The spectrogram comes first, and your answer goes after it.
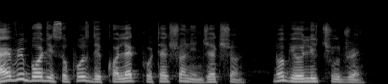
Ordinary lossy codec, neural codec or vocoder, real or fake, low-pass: none; none; real; none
